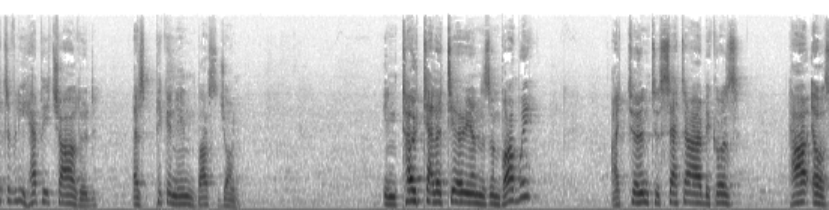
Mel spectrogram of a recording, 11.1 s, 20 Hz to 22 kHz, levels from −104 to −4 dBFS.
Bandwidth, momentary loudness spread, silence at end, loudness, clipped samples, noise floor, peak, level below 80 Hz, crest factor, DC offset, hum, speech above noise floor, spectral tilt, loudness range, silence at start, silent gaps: 16 kHz; 13 LU; 0 s; -29 LUFS; under 0.1%; -60 dBFS; -10 dBFS; -62 dBFS; 22 dB; 0.4%; none; 32 dB; -4.5 dB/octave; 9 LU; 0 s; none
